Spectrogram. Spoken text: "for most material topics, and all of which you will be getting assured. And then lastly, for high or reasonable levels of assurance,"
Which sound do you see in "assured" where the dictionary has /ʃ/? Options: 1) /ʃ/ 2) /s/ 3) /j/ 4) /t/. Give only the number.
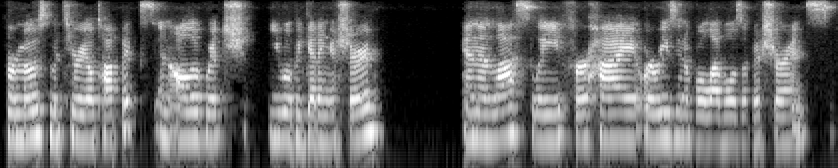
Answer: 1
